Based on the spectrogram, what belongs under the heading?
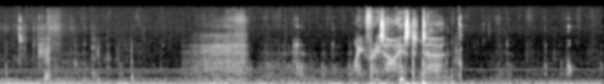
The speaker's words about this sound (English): Chewed for a long time.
